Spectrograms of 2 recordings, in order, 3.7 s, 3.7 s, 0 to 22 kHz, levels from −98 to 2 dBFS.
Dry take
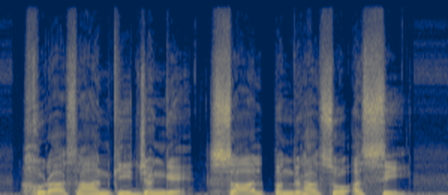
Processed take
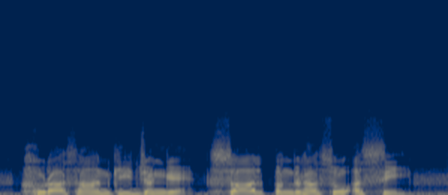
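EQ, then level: transistor ladder low-pass 3,700 Hz, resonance 50%
high-frequency loss of the air 190 metres
phaser with its sweep stopped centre 930 Hz, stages 6
+5.0 dB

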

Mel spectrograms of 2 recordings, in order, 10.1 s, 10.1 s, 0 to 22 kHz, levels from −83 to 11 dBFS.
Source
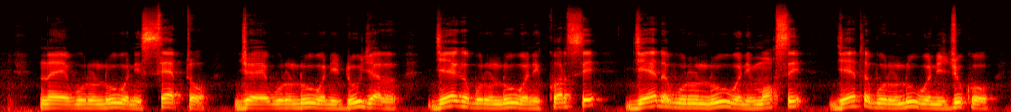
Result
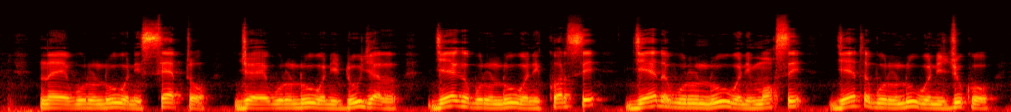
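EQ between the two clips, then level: low-pass with resonance 6,000 Hz, resonance Q 2.2
low-shelf EQ 100 Hz +11.5 dB
−3.5 dB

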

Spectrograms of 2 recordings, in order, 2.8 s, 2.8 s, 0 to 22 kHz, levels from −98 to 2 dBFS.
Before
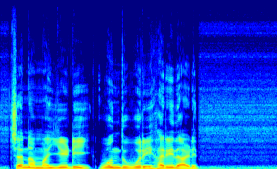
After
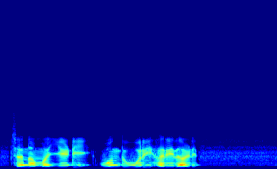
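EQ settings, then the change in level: Chebyshev high-pass with heavy ripple 560 Hz, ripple 9 dB
low-pass filter 1,800 Hz 24 dB per octave
+3.5 dB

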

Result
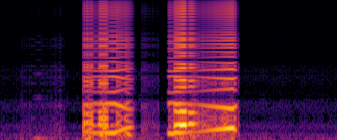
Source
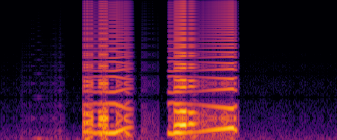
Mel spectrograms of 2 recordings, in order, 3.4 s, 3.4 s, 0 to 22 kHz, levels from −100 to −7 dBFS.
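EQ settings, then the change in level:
EQ curve with evenly spaced ripples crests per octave 0.75, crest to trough 10 dB
0.0 dB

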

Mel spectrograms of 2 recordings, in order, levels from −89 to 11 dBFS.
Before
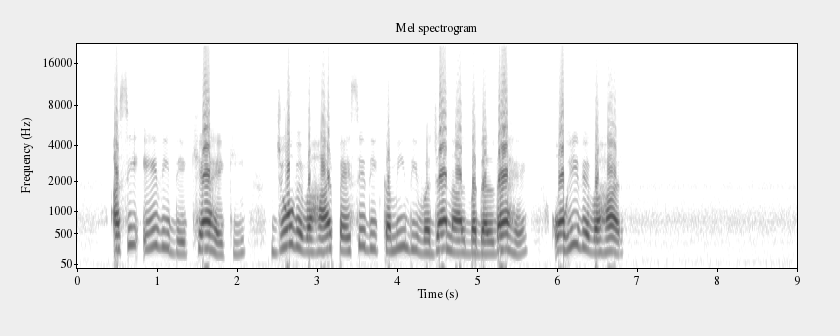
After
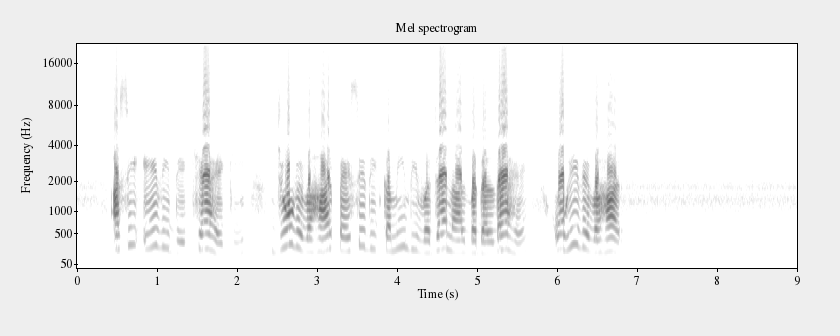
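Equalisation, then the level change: high-pass with resonance 1,300 Hz, resonance Q 5
phaser with its sweep stopped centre 1,800 Hz, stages 4
−3.5 dB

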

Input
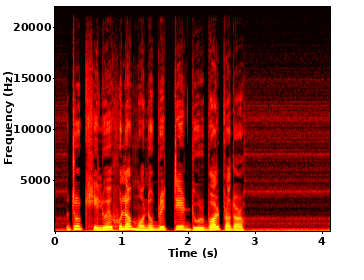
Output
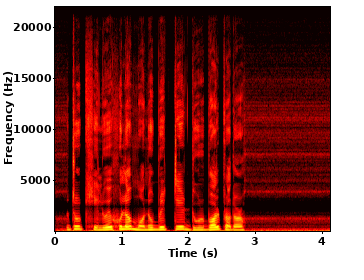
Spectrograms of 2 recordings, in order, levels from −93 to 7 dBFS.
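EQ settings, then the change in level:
parametric band 120 Hz −8.5 dB 1.8 octaves
phaser with its sweep stopped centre 490 Hz, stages 8
0.0 dB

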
